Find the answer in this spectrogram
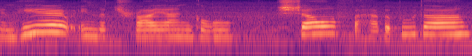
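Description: The pace is very slow. A woman speaks over light background noise. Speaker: home DIY creator. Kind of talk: room tour narration. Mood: calm, proud. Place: bathroom. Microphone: phone near.

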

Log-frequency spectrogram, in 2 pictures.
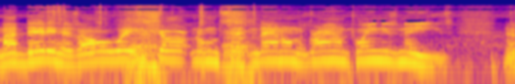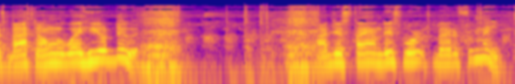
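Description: Over noticeable background noise, a man talks at a moderate pace in a high voice with ordinary pitch variation. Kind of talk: tutorial. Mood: relaxed, folksy. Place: open country. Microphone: camera far.

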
